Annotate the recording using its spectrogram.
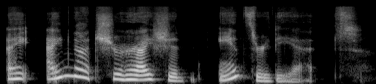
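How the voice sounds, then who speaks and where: A woman voicing a nervous, smitten woman in a steamy romance drama, hesitant and breathy. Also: on the high side, big pitch swings, slow pace, dry recording, studio quality, pitched above the performer's own voice, full character voice. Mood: flustered.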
